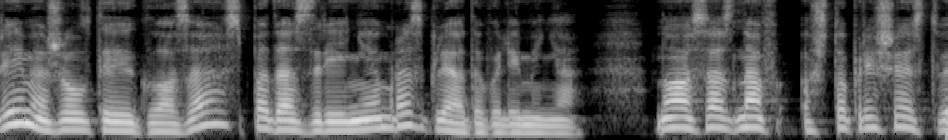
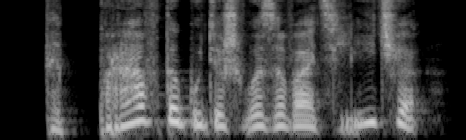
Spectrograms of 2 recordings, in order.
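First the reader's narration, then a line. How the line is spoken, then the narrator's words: Loud whisper. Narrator (Russian): громким шепотом уточнила Сари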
